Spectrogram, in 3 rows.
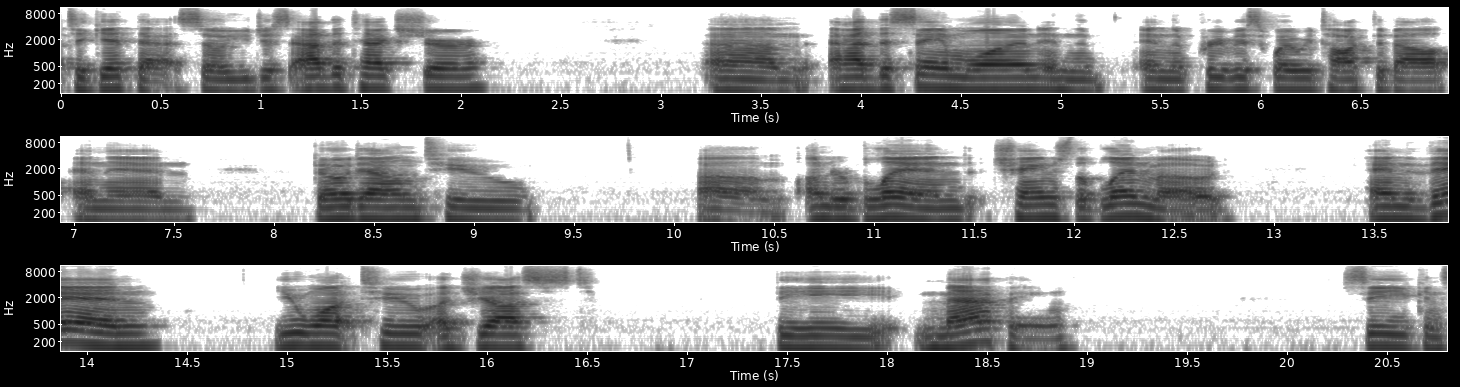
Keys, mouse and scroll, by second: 19.6-20.8 middle drag.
